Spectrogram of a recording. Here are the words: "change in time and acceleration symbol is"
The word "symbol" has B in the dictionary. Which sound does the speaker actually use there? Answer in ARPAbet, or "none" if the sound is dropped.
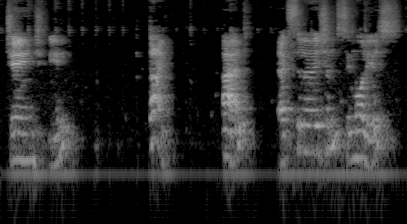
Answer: none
